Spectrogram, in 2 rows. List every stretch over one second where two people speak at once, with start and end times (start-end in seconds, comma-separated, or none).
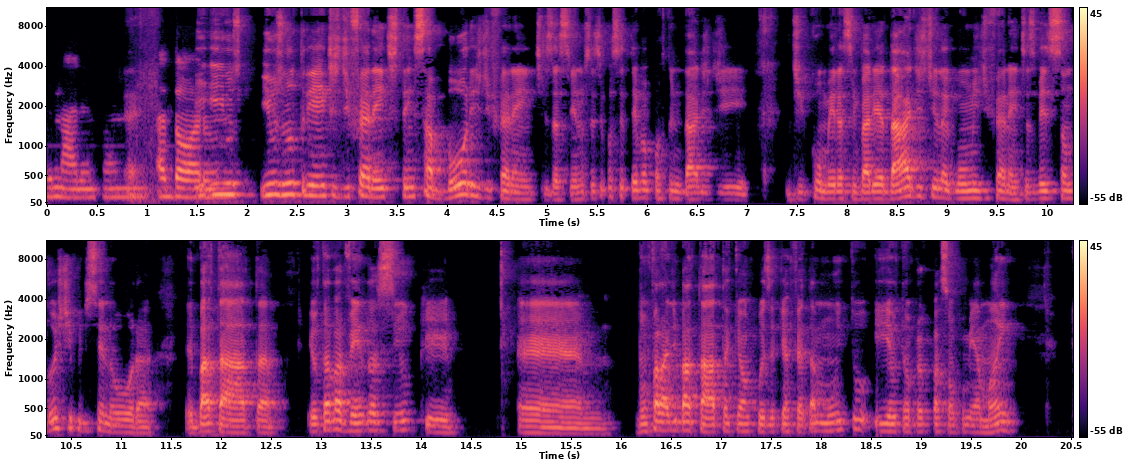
none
